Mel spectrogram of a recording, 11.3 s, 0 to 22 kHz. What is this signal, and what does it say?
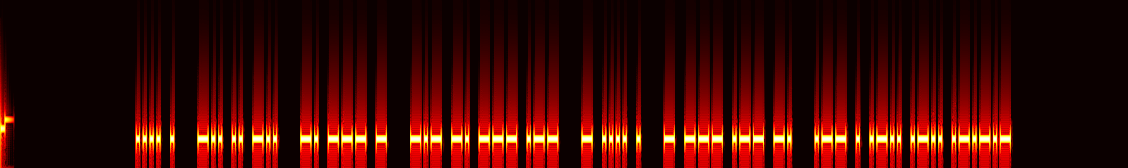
Morse code, heard as a keyed tone, about 34 wpm, 700 Hz. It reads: HE DID NOT KNOW THE TOWN WELL.
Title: Sentences from Top 1000 Words - Review Part 2 - 35wpm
